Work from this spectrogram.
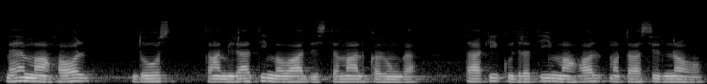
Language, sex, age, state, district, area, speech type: Urdu, male, 18-30, Bihar, Madhubani, rural, spontaneous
